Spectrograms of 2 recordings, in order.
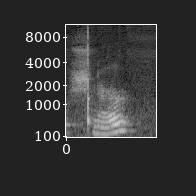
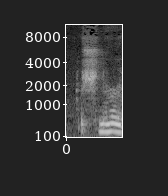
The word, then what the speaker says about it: Schnurr: Okay, I'm Paul Leo Schnurr, MD, and Schnurr is spelled S-C-H-N-U-R, and I was born on February 15th, 1936. – I am Barbara Schnurr, S-C-H-N-U-R, and I was born on August 13, 1935.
